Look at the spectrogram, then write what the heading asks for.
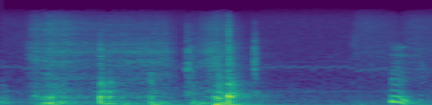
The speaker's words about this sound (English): It's nothing but a wooden box with a sliding lid. But look inside. Look inside.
